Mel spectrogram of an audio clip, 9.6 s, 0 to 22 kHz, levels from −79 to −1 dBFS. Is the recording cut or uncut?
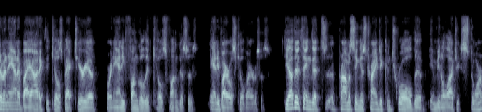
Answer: cut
